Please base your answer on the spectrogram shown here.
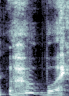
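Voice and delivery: amused. Real, not acted. Amused after laughing.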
